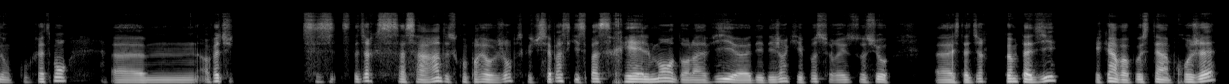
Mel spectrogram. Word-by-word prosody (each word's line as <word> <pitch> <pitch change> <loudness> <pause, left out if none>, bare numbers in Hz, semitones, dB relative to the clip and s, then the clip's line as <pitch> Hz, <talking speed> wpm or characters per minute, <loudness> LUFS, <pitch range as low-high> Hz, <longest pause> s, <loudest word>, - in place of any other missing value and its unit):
Donc, 110 -3 -5
concrètement, 125 - -1 0.4
hem, 105 0 -3
en - - -7
fait, 150 - +4
tu - - -9 0.7
c'est - - -7
c'est 115 +1 -6
c'est-à-dire 140 +6 -2
que - - -11
ça 120 - -2
sert 110 0 0
à - - 0
rien 155 - +4
de 125 - -6
se 120 - -12
comparer 115 0 -5
aux 110 -3 +2
gens 145 +6 -2
parce 160 - -14
que - - -12
tu - - -11
sais - - +1
pas 155 - +1
ce 155 - -8
qui 115 - -3
se - - -5
passe 135 -1 +2
réellement 130 +2 +4
dans 110 -2 -3
la 105 0 -2
vie, 125 +5 +3
heu, 100 -1 +4
des 105 +1 -2
des 110 +1 -3
gens 140 +5 0
qui 115 -5 -5
postent 135 +2 -6
sur 110 - -9
les 105 - -4
réseaux 110 0 -4
sociaux. 110 0 0 0.5
Heu, 105 0 0
c'est 100 - -9
à 105 - +4
dire, 135 +6 -4 0.2
comme 135 0 +5
tu - - +4
as - - +10
dit, 160 +12 +1 0.4
quelqu'un 145 -2 +4
va 105 -5 +3
poster 115 +1 0
un 110 - +4
projet, 120 - +3
115 Hz, 270 wpm, -23 LUFS, 105-135 Hz, 0.7 s, as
